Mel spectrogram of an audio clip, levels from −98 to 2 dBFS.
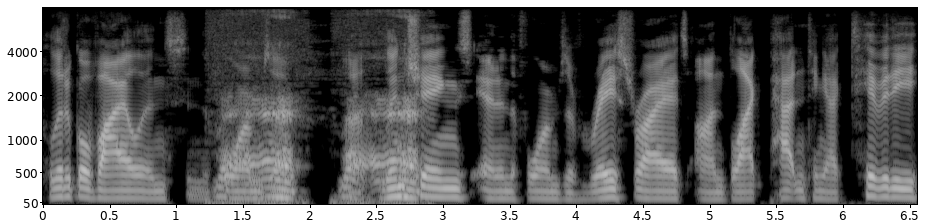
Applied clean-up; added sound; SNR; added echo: classical method Wiener filter.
